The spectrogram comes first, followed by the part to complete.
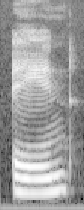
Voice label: "bird", Irish

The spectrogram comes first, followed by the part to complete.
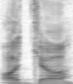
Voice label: voiceless palatal stop medial, hungarian

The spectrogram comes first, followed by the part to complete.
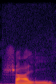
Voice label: voiceless retroflex initial, polish

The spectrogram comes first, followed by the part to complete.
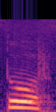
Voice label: dental rhotic, toda

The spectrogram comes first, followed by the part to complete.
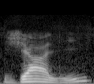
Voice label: voiced alveolopalatal initial, polish

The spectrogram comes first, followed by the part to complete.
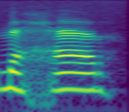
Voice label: voiceless epiglottal fricative medial, agul

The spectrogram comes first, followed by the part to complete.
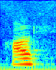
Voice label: voiceless retroflex lateral, toda

